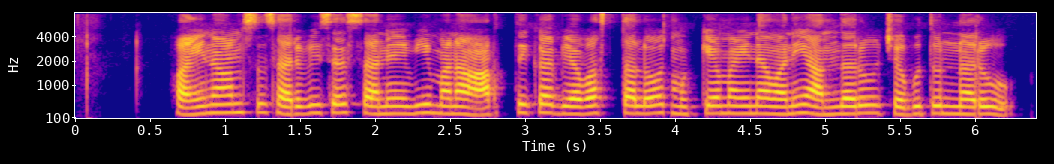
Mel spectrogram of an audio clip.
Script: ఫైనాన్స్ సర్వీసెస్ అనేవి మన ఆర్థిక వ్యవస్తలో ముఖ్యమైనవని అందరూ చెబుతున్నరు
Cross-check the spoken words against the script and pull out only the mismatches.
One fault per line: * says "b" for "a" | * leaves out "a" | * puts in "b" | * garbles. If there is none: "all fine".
all fine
